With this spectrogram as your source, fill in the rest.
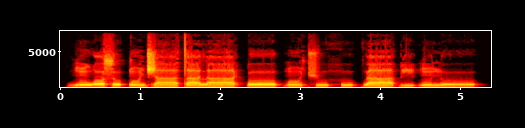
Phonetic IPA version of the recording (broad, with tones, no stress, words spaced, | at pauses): bũ˦wɔ˦so˧k͡pɔ̃˧ d͡ʒaː˨ta˦˨laː˨˦ k͡poː˦ ɓɔ̃˨t͡ʃu˨ hu˨˦kʷaː˦˨ ɓi˧ɓũ˦noː˨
